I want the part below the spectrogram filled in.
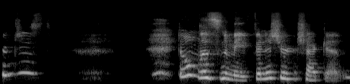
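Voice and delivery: tearful, crying voice, high and swooping. Asked why she is crying during a check-in: crying. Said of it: "Why are you crying?".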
